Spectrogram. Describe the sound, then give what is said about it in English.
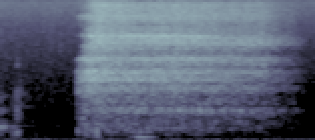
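A deep breath is held and then released as a long, breathy exhale during a guided breathing exercise. The soft rush of air starts abruptly, stays steady for nearly two seconds and fades, quiet throughout. “Take a deep breath in. Hold it at the top and let it go.”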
